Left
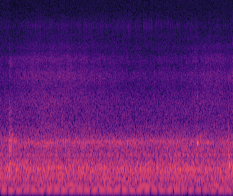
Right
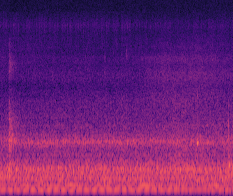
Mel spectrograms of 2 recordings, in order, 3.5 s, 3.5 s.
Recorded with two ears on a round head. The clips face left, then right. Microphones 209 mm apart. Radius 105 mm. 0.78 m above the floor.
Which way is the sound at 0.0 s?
25° right (ahead or behind).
